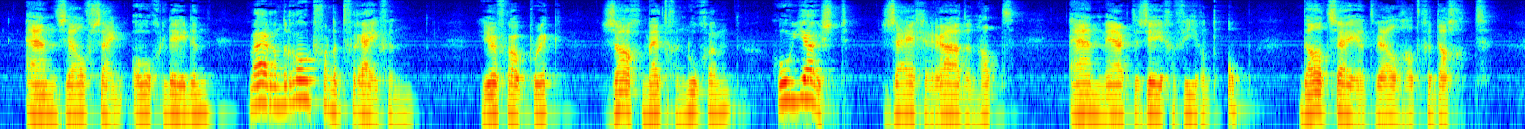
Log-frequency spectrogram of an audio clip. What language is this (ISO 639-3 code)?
nld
